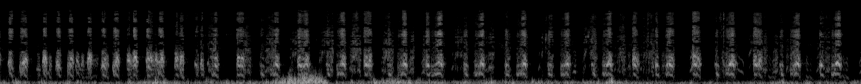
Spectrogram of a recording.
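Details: Chukar partridge tethered as a decoy during a partridge hunt in Şırnak, Turkey: a fast series of hoarse, clucking chuk notes pouring out almost without pause, over a low rumble of wind or handling noise.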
